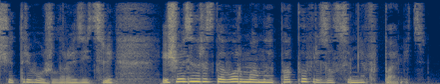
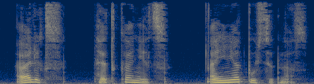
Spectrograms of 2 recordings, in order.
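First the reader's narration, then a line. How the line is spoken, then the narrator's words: Father's sad speech. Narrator (Russian): сказал отец печально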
